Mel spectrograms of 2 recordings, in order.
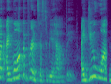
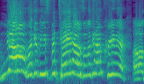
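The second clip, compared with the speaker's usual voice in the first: proud excited farmer; 12 semitones higher, 9 dB louder than usual. Acted. Farmer insisting on potatoes.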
